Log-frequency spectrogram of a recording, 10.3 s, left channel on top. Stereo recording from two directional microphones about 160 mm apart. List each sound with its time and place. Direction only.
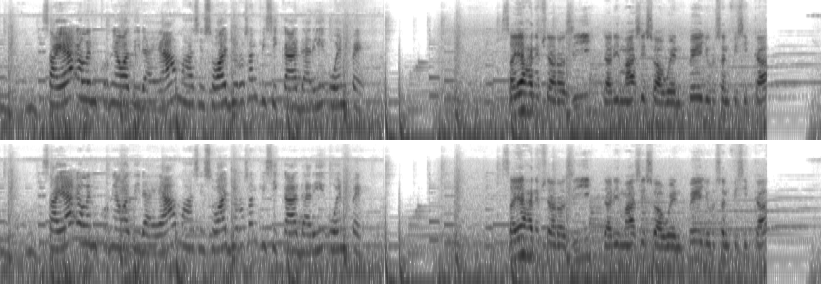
0.1 s a woman's voice: 5° right (ahead or behind)
6.3 s speech: 15° right (ahead or behind)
